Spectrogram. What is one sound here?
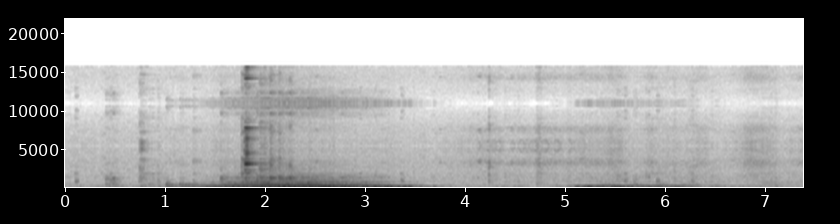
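A horse blows air through its nostrils close by.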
